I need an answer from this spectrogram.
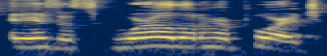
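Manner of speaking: ordinary talk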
